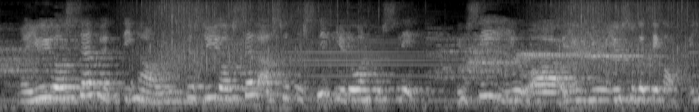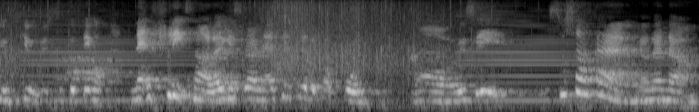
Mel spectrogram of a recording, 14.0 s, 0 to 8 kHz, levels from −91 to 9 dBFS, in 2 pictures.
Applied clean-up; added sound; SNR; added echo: none; Bowed string instrument + Applause / Crowd; 20 dB; none.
